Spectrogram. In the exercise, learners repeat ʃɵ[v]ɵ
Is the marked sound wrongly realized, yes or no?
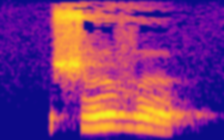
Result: no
